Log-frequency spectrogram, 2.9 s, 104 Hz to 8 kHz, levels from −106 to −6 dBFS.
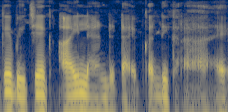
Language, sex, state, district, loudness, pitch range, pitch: Hindi, male, Uttar Pradesh, Hamirpur, -30 LUFS, 95-105 Hz, 100 Hz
